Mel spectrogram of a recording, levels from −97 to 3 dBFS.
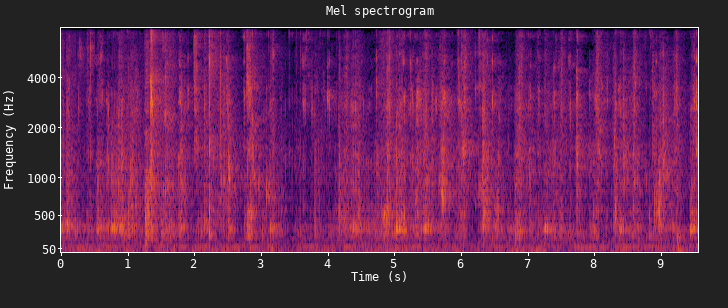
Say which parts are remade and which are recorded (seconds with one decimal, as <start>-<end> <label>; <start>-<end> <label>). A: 0.0-0.6 remade; 0.6-1.1 recorded; 1.1-4.4 remade; 4.4-5.2 recorded; 5.2-9.6 remade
